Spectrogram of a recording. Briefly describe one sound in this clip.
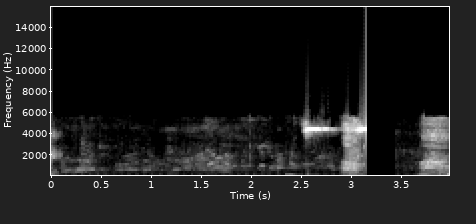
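A crowd of children chatters quietly outdoors.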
